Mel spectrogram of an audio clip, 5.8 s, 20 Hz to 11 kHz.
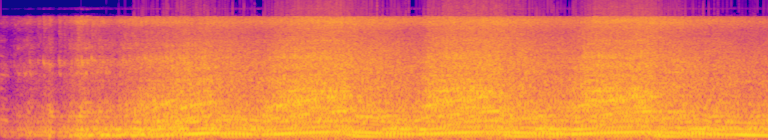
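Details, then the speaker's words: AMC 290 V8 in a Gremlin after repairs, revving: several clean, even revs with the earlier under-hood rattling gone. It runs better than ever but still smokes and leaks oil. "sounds awesome all right things running better than it's ever run"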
